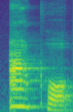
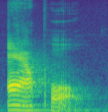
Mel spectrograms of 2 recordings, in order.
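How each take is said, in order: First: It is said in a British accent. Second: It is said in an American accent. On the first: "very broadly open mouth" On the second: "In the American accent, ... You open your mouth a little bit more"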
